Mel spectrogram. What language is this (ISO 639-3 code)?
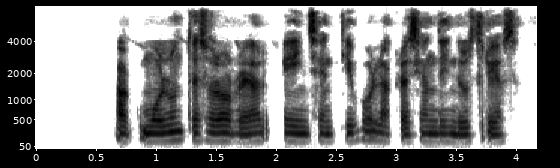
spa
